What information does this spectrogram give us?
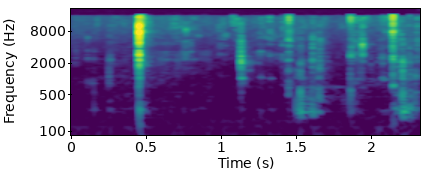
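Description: Chewing on a vegan chocolate bar with sea salt and almonds: faint, crunchy bites and soft mouth sounds come in a few irregular bursts.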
